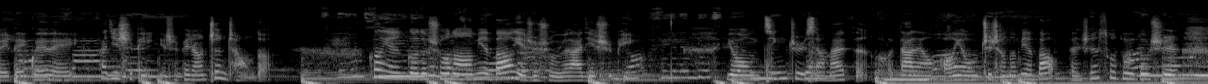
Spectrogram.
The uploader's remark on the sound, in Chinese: 这期节目的音乐的音量没有调的很好 我的声音有点小～～～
